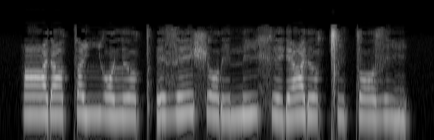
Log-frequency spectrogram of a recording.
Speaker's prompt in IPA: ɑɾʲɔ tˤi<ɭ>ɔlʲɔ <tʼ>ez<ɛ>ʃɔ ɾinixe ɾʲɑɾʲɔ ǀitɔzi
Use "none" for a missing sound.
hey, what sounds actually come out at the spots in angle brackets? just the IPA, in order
ʎ, tʼ, e

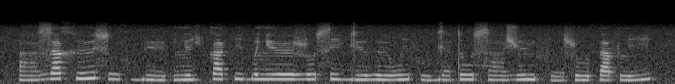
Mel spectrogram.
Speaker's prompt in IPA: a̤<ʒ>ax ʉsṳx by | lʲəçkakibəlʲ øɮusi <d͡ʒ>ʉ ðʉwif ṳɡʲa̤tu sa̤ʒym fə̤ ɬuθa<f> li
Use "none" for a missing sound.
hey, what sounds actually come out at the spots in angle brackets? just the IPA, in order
z, ɡʲ, f

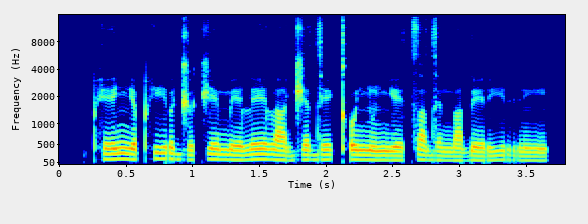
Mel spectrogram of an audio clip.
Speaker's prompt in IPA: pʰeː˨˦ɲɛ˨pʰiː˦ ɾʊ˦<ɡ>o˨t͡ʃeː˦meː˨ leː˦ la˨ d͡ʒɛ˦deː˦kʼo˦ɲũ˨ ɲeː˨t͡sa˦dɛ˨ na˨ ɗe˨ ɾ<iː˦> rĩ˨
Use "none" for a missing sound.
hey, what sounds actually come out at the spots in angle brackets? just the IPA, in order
d͡ʒ, iː˦

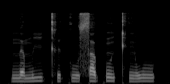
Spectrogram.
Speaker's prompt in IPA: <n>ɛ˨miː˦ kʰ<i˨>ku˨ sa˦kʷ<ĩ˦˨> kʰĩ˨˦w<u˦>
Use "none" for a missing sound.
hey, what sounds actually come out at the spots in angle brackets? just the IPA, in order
n, ɪ˨, ĩ˦˨, u˦

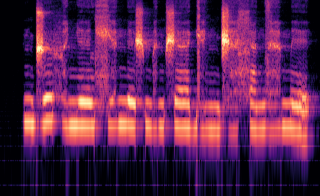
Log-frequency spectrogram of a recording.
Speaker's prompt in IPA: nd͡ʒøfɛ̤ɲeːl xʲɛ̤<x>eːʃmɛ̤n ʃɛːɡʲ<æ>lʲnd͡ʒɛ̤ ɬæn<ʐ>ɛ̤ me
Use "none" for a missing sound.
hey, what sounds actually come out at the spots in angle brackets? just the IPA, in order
ŋ, æ̤, z

